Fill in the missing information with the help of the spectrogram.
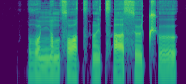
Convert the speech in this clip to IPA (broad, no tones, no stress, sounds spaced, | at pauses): ðˤ u ɲ ə̃ ɲ sˤ ø ɪ̯ t͡sʼ ə̃ ɪ̯ t͡sʼ a s ø t͡ʃʼ ɵ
